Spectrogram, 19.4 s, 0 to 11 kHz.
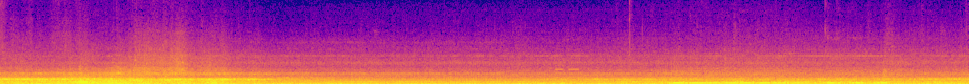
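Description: Keikyu 1000 series electric train with Toshiba IGBT-VVVF traction, running between stations and heard from inside the car: a steady rumble of wheels on rail and running gear. A steady low hum holds for a few seconds about two-thirds of the way through.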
